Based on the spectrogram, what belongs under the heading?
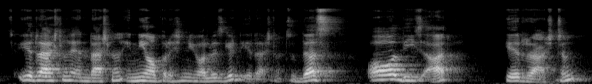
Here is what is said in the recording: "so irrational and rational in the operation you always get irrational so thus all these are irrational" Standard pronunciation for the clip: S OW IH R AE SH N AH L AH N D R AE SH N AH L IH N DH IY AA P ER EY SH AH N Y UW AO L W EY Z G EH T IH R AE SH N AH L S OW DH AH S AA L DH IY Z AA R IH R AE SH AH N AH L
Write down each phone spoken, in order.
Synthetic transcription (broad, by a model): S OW IH R AE SH N AH L AH N D R AE SH N AH L IH N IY AA P ER EY SH AH N Y UW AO L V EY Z G EH T IH R AE SH N AH L S OW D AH S AA L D IY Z AA R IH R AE SH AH N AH L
